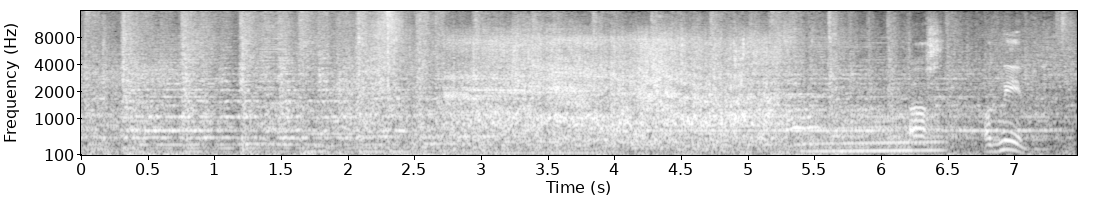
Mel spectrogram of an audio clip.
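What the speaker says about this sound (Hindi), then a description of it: "ये कार बार बार हमारे चक्कर लगा रही है" A car circling close by on a road, its engine drone and tire noise steady and loud under people talking, with tonal squeals or horn-like glides near the end.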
